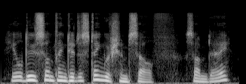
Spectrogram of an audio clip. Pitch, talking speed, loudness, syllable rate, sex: 160 Hz, 195 wpm, -16 LUFS, 5.9 syllables/s, male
